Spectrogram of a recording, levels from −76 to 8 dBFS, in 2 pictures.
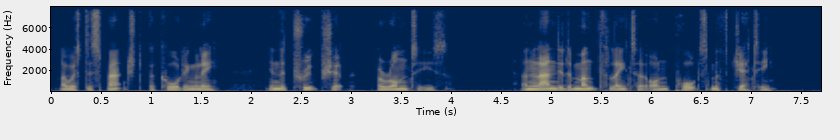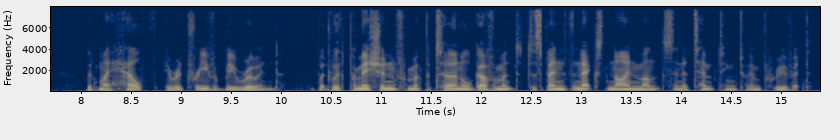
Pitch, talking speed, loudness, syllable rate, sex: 115 Hz, 150 wpm, -22 LUFS, 5.2 syllables/s, male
